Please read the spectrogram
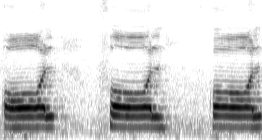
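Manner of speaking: teacher drilling the aw sound; model words. Shown as a demonstration. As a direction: call out ऑल फॉल कॉल for repetition. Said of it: "अब हम पढ़ रहे हैं ओ sound".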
